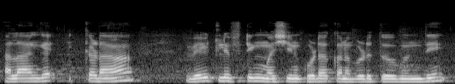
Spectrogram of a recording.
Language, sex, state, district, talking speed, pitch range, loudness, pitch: Telugu, male, Telangana, Hyderabad, 105 wpm, 135-155 Hz, -13 LUFS, 140 Hz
